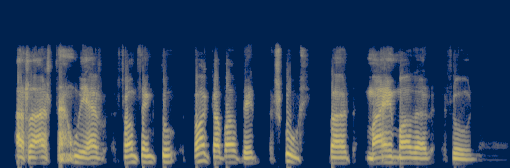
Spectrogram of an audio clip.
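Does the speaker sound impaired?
Yes: ALS; initially diagnosed bulbar-onset, later reclassified as regular form, wheelchair user; slurred or slowed speech.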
